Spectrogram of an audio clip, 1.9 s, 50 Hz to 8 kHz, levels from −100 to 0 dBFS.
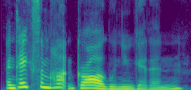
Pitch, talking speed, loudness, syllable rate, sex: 225 Hz, 285 wpm, -16 LUFS, 5.1 syllables/s, female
